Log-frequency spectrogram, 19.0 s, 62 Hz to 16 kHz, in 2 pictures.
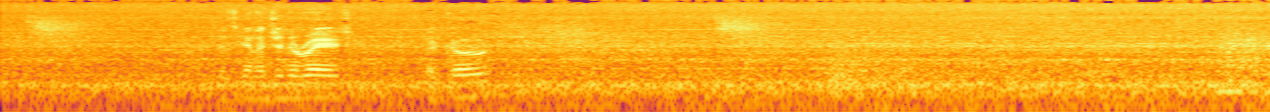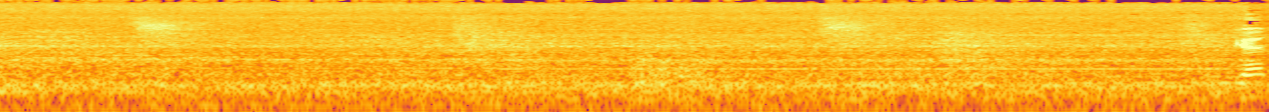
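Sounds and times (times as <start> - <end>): machinery rumbling: 0.0 - 19.0.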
